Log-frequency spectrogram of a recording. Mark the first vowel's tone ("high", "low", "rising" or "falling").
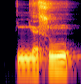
low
